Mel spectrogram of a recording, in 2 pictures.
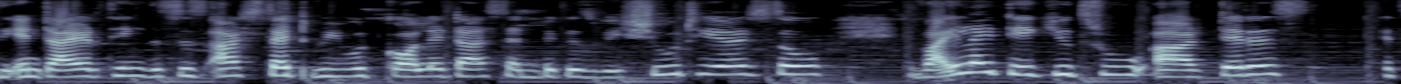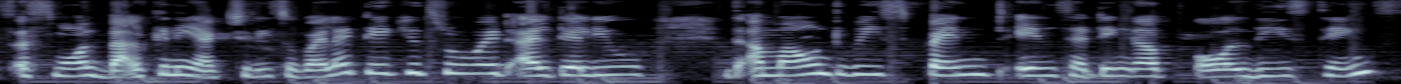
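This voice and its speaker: Faint music plays behind a woman who speaks at a moderate pace with ordinary pitch variation. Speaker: cooking channel host. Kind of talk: casual vlog chat.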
